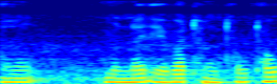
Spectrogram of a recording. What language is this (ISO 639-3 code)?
brx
